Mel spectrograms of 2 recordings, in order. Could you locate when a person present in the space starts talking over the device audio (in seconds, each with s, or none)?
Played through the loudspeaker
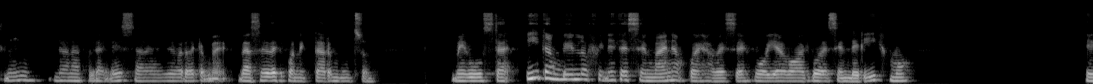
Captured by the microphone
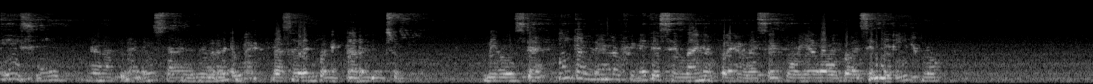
1.8 s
